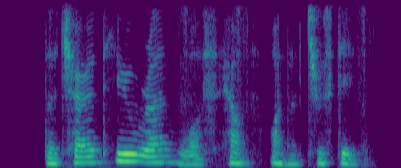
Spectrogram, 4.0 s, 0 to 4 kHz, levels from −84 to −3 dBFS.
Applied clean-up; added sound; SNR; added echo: neural mask model DeepFilterNet 3.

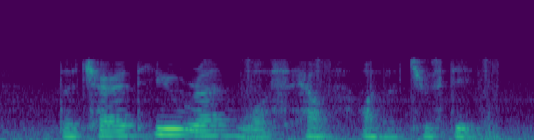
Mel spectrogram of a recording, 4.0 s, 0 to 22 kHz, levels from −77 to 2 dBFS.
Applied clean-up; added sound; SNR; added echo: none; Tearing; 15 dB; none.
